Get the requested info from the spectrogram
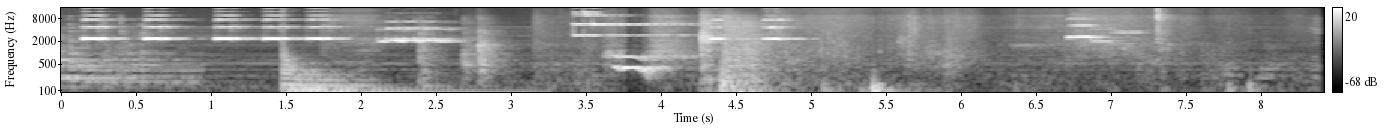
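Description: Comic background music with a quick run of short, bright plucked notes over a low held tone. A few knocks and thumps come in the second half.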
